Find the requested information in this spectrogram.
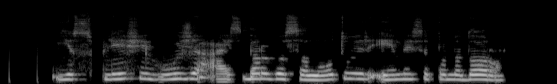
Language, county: Lithuanian, Vilnius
